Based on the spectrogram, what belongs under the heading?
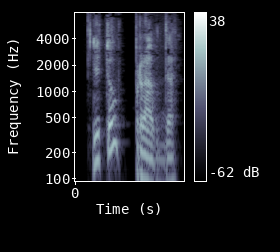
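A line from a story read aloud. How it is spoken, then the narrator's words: Sighing. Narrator (Russian): вздохнула Настасья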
